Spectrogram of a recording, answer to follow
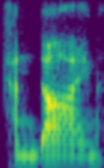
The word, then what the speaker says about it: Condign: name condyne because like to say it right condine sounds ridiculous no one knows it by that but this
